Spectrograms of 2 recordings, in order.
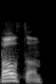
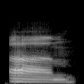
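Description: First: The first syllable sounds like 'both'. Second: The first syllable rhymes with 'goth'. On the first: The speaker calls it right. "it's pronounced Botham" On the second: The speaker calls it wrong. "I pronounced it as like, Botham, and I don't know why in my Gotham"

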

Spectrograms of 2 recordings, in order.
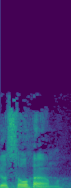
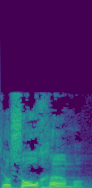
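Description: First: It is said at normal, softer volume. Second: It is said louder and more forcefully.

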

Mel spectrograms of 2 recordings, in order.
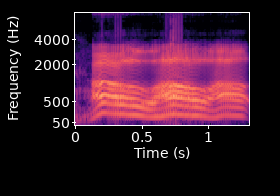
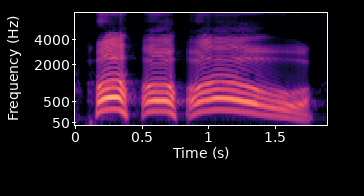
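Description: First: It sounds angry. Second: It sounds awed and surprised. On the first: The speaker is annoyed. "what if he's angry?" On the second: The speaker was caught off guard. "a little bit of awe and surprise"

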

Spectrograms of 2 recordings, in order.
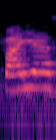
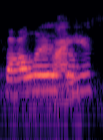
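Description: First: The double L is said as a Y sound. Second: The double L is said as an L sound. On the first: The name is read as Spanish. "the double L is pronounced like a Y" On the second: The name is read as English. "why would the first one be in English"

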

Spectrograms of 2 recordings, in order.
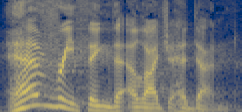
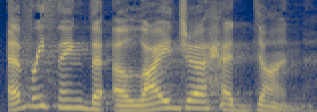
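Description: First: The phrase is read with strong emphasis on everything. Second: The phrase is read plainly without special emphasis. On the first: It was a remarkable, dramatic report. "here's how I read it" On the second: It is only a routine report. "that doesn't seem like a big deal"

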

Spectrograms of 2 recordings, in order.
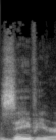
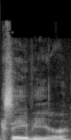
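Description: First: The name does not start with an 'ex' sound. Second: The name starts with an 'ex' sound. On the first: The speaker calls it wrong. "it turns out I did say it wrong. I said Xavier" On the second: The speaker calls it right. "It's Xavier. And he said that it's like pronouncing the first three letters, X-A-V, and then R"

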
